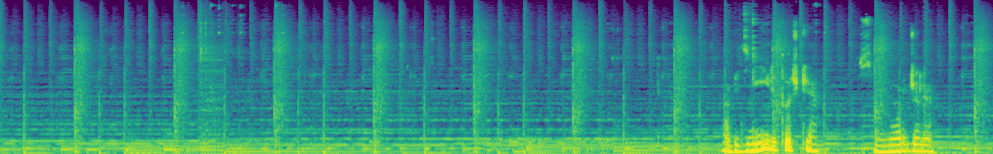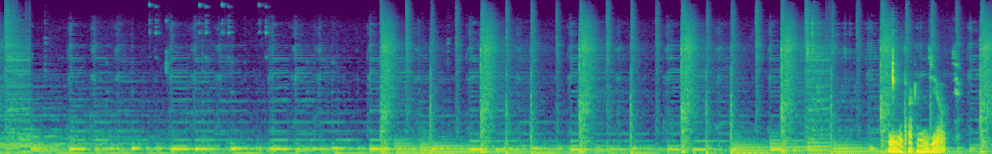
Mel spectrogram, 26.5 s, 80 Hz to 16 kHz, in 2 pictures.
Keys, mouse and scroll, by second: 0.8-2.3 middle drag, 2.3 click, 3.0 click, 3.7 scroll up 1, 3.9 scroll down 1, 4.0-4.5 middle drag, 4.5 scroll down 3, 4.8-6.6 middle drag, 6.6 scroll down 1, 6.7-8.1 shift+middle drag, 8.1-8.5 scroll up 2, 8.5-9.6 middle drag, 9.6 a, 11.5-15.2 middle drag, 13.9-14.6 scroll up 1, 14.6-15.2 scroll up 1, 15.2 click, 16.1 click, 16.9 scroll down 1, 17.5 middle click, 17.9 scroll up 1, 18.0 scroll down 1, 18.1-23.4 shift+middle drag, 19.0-19.3 scroll down 1, 23.2 scroll down 1, 23.4 scroll up 1, 23.6 scroll down 1, 23.6 scroll up 1, 23.7 middle click, 23.9 scroll down 1, 24.1-25.6 shift+middle drag, 25.6 ctrl+z, 25.8 ctrl+z.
